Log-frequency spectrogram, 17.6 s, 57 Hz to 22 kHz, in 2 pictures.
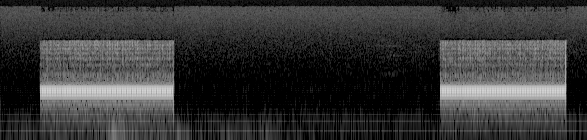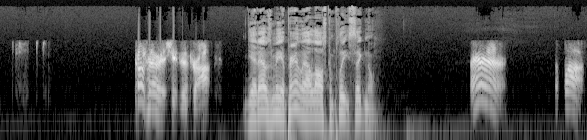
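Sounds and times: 
telephone ringback tone with long steady electronic rings: 0:00.6 - 0:02.6, 0:06.6 - 0:08.5
speech: 0:11.0 - 0:14.5, 0:17.1 - 0:17.6.

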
